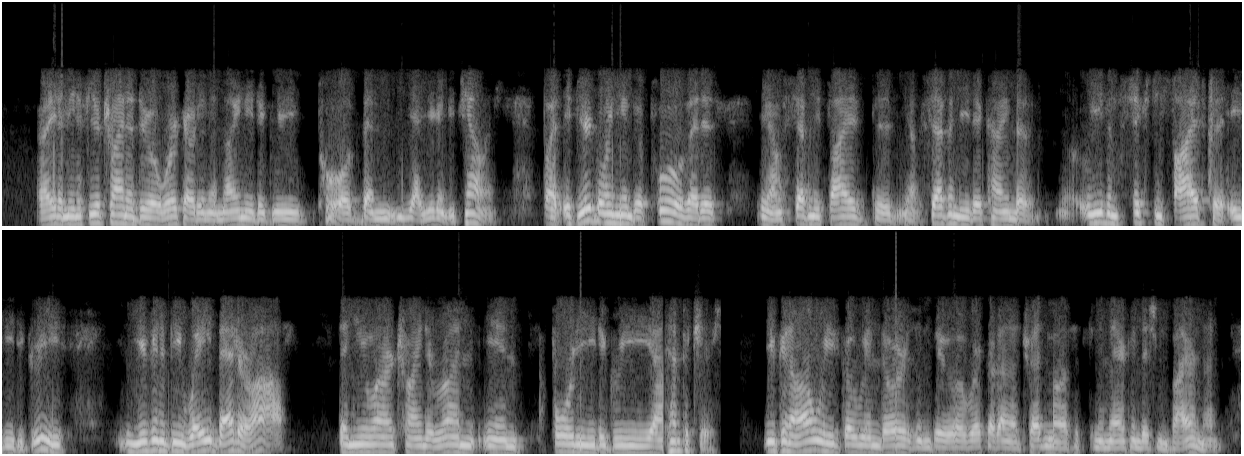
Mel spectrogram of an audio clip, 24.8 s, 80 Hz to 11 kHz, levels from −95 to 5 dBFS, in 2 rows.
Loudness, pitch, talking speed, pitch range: -22 LUFS, 105 Hz, 200 wpm, 95-115 Hz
